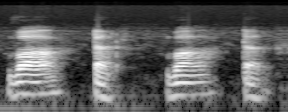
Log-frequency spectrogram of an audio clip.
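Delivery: वाटर split in two, वा, then टर, very slow; syllable by syllable. Shown as a demonstration. Teacher showing the hurdle in वाटर, slowly split in syllables. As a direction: say वाटर with a clear break after वा. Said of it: "एक hurdle का सामना करती है".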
